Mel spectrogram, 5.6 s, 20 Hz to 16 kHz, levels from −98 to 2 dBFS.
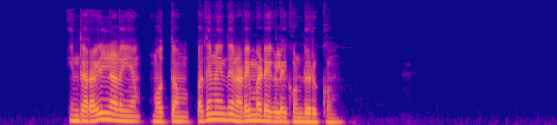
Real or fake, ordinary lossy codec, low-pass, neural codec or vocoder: real; Opus, 32 kbps; 14.4 kHz; none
